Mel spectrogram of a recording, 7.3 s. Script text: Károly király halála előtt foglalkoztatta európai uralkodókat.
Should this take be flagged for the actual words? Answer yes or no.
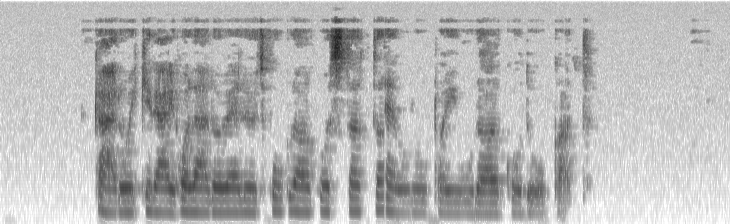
no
